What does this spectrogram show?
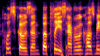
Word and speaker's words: Poskozim: v is in victoria p is in postscosim that's how you say my name dr postcozum but please everyone calls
